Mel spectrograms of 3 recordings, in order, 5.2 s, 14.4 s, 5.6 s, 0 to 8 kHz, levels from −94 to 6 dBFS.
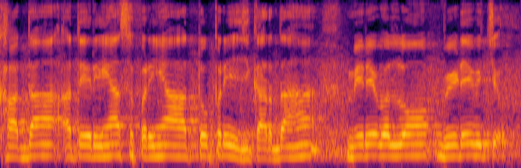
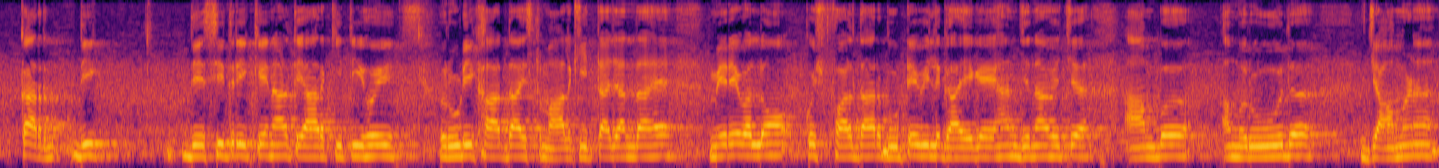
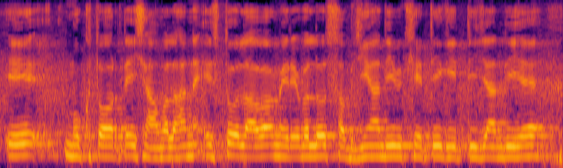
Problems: background sounds at intervals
